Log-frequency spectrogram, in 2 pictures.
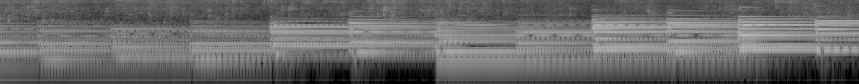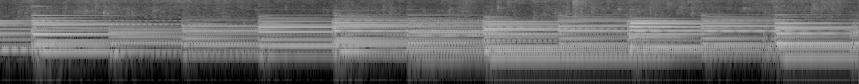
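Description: Background piano music: single notes and chords struck about twice a second, each left to ring and fade.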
